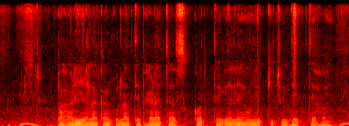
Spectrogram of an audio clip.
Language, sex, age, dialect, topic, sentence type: Bengali, male, 18-24, Western, agriculture, statement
